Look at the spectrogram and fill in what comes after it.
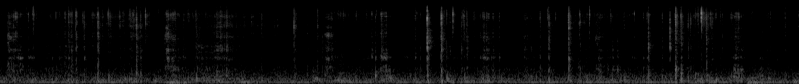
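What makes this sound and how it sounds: A utility knife blade carves and scrapes a solid pale yellow stamped dry soap bar held in the hand. The result is a quiet, steady run of dry, crackly scraping with bright crumbly texture, broken by a few sharper clicks and flakes snapping off, over a faint low hum.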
